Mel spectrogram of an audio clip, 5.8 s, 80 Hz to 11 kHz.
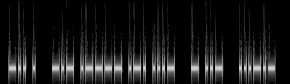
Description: Morse code, heard as a keyed tone, about 25 wpm, 700 Hz. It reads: DE K1RV TU <SK>
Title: K1USN SST QSO Practice 25wpm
